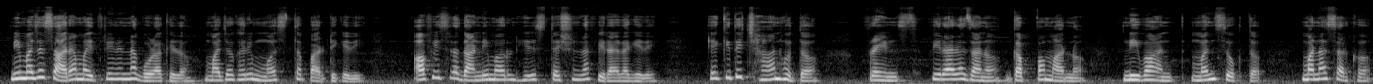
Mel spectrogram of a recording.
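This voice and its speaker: A woman's voice: medium pitch, mellow. A woman narrating a first-person story, lightly acting out the quoted lines.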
